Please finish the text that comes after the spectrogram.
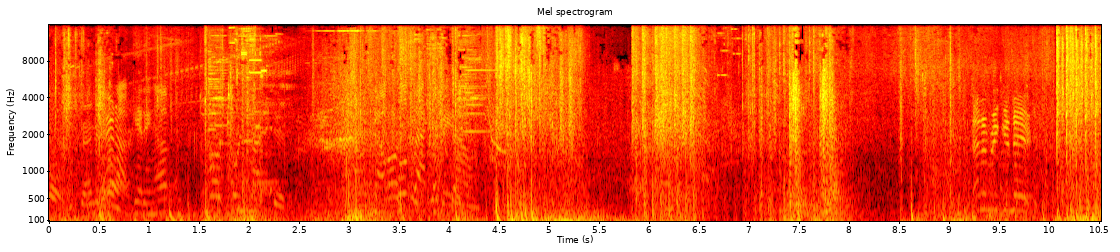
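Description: Rapid gunfire from Call of Duty Black Ops 6 gameplay, with bursts of automatic shots and bangs. Loud and dense throughout, mixed with voices talking over it.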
